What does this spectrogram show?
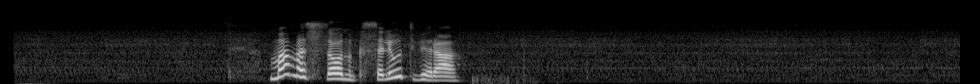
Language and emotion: Russian, positive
